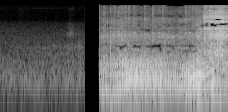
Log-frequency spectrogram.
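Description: A string trimmer whines loudly.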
